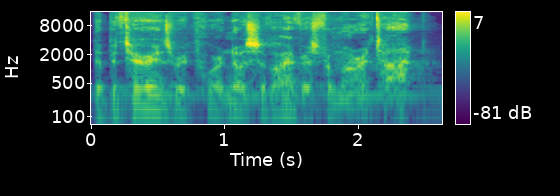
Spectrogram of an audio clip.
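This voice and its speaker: Deep-voiced, grave veteran admiral. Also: male voice, sing-song, over music. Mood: grave, measured. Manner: measured, grave, authoritative. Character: gruff veteran military admiral, grave and weary. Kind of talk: video game dramatic acting.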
